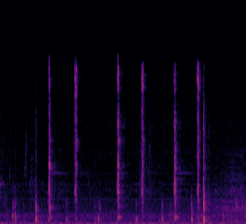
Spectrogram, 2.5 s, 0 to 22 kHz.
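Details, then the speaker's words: Cub Cadet LT1018 riding mower, Briggs & Stratton 18.5 hp Intek OHV single that won't start after storage: sharp dry clicks, engine off, as key turns on and off, showing the carburetor's anti-backfire fuel solenoid works. "turning the key on and off and you can hear it clicking so we know that components good"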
